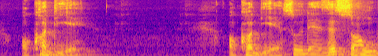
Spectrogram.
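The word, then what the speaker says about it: ɔkɔdeɛ: And also his name, Sarkodie, kind of rhymes with okodie.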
